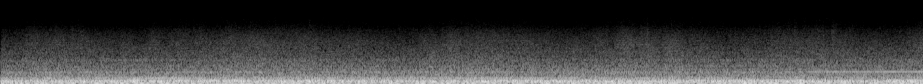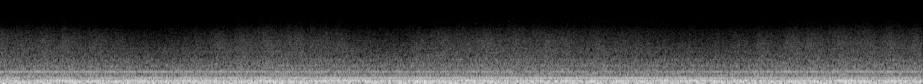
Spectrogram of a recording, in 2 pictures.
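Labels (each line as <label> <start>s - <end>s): A diesel-driven ventilation engine is rumbling. 0.0s - 18.5s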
